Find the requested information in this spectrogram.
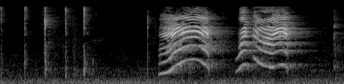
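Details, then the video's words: Pet parrot said to say mummy, papa and radhe. A few sharp clicks, then two loud, arched, speech-like syllables with rich harmonics, the second slightly shorter. "mummy bolta mithu ||papa bolne vala parrot || parrot talking"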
